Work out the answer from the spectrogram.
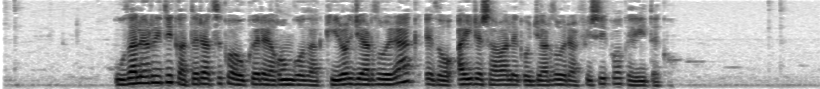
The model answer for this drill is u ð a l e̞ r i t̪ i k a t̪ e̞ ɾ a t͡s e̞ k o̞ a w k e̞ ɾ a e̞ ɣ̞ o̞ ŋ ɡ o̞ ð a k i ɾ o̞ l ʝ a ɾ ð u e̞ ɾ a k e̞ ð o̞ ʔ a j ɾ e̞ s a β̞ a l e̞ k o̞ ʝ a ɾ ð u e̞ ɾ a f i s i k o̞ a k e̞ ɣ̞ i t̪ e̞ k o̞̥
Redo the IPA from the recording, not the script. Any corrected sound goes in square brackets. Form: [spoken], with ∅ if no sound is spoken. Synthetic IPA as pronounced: u ð a l e̞ r i t̪ i k a t̪ e̞ ɾ a t͡s e̞ k o̞ a w k e̞ ɾ a e̞ ɣ̞ o̞ ŋ ɡ o̞ ð a k i ɾ o̞ l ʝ a ɾ ð u e̞ ɾ a k e̞ ð o̞ ʔ a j ɾ e̞ s a β̞ a l e̞ k o̞ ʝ a ɾ ð u e̞ ɾ a f i s i k o̞ a k e̞ ɣ̞ i t̪ e̞ k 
